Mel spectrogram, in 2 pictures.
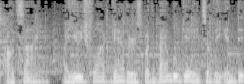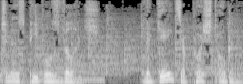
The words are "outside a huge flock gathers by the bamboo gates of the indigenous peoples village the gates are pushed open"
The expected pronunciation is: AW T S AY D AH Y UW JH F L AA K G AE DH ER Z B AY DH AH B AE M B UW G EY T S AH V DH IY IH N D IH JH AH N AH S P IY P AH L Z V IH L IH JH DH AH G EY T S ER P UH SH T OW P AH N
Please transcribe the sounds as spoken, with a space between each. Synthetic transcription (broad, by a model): AW T S AY D AH Y UW JH F L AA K G AE DH ER Z B AY DH AH B AE M B UW G EY T S AH V DH IY IH N D IH JH AH N AH S P IY P L Z V IH L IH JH DH AH G EY T S ER P UH SH T OW P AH N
